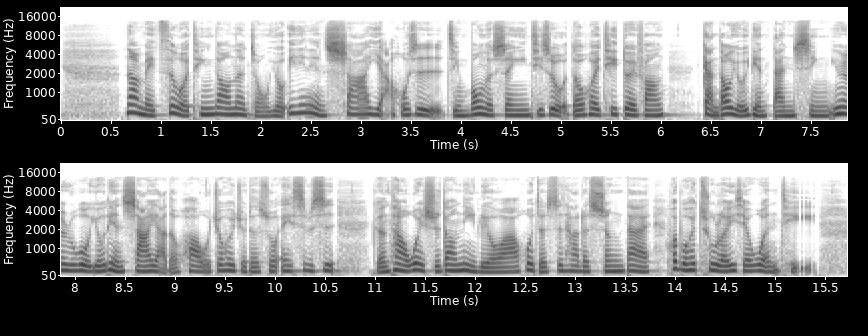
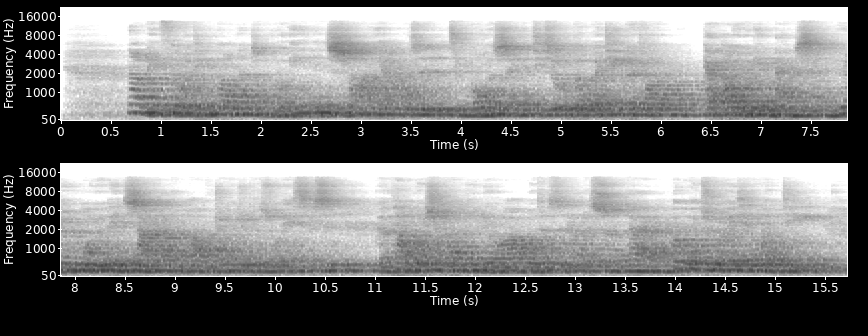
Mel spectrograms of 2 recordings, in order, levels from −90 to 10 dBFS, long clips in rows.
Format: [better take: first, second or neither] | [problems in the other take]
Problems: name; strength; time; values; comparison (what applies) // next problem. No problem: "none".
first | room echo; strong; dies away in 2.3 s // off-mic speech; far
